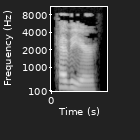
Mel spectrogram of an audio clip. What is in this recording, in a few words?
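"heavier", British English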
